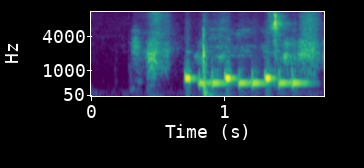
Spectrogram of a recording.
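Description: A phone rings with a rapid series of pulsed electronic tones, close and fairly loud, after a few brief soft sounds.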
